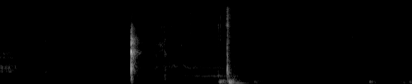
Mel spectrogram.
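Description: Trading cards being handled: two sharp clicks about a second apart, the second with a dull thud, as if from cards or plastic card holders being set down or tapped.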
